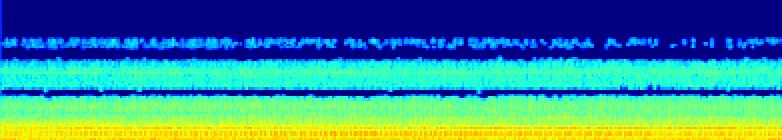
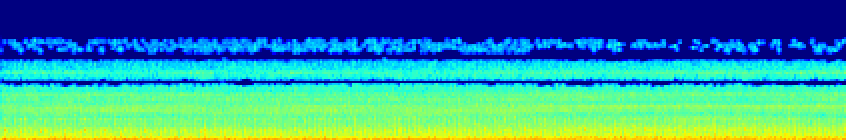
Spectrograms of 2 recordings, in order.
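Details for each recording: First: Chevrolet Captiva diesel idling: steady whirring chirp over diesel clatter; engine noise found to be worn idler pulley and belt tensioner, both replaced, running smooth afterward. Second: Chevrolet Captiva diesel AWD after replacing the noisy idler pulley and tensioner: steady, even idle with a smooth drone and no chirp, squeal or rattle from the belt drive. Normal idle.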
